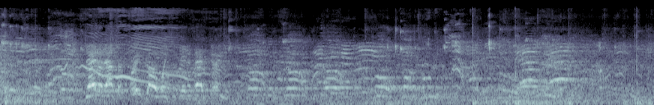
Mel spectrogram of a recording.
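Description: A basketball bouncing on a hardwood gym floor during play, under a steady run of spectators' voices and shouts in the gymnasium.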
